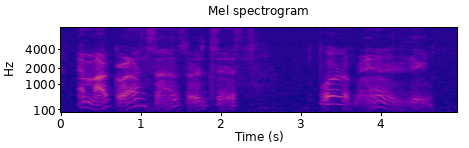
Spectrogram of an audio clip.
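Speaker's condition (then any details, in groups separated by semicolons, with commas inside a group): ALS; affects hands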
